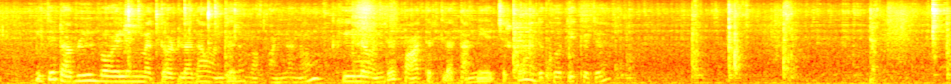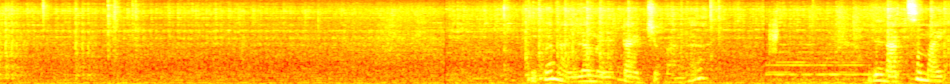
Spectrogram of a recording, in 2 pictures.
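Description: A spoon stirs and scrapes against a metal bowl.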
